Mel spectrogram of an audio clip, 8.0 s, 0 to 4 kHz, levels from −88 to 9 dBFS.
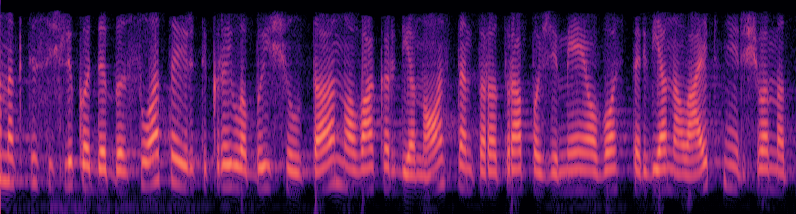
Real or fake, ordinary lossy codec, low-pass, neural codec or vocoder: real; MP3, 32 kbps; 3.6 kHz; none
